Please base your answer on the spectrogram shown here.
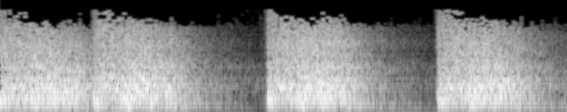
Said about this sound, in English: He's firing! He's firing!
